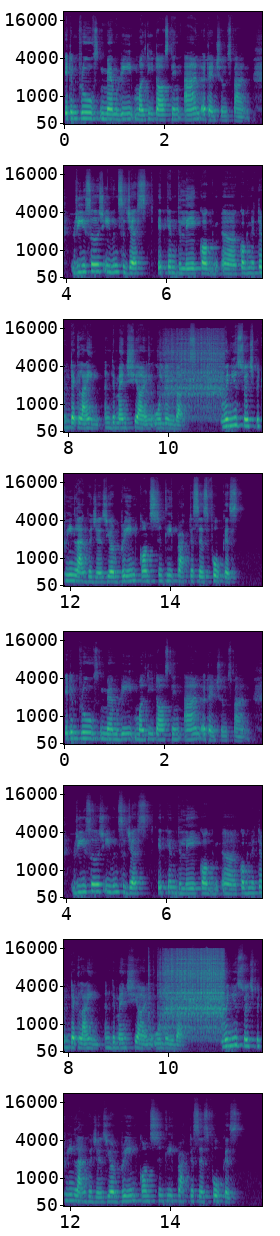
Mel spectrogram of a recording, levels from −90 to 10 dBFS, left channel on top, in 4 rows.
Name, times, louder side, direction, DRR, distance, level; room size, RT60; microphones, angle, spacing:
voice 1, 0.0-15.5, left 4 dB, 65° left, 6 dB, 1.4 m, -32 dB
sound 1, 9.6-11.2, right 7 dB, 30° right, 0.7 m, -37 dB
24.0 x 13.5 x 2.3 m, 0.33 s
head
